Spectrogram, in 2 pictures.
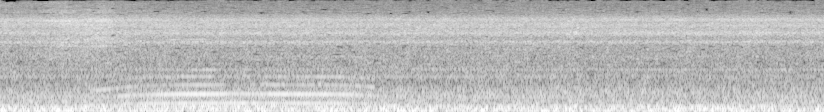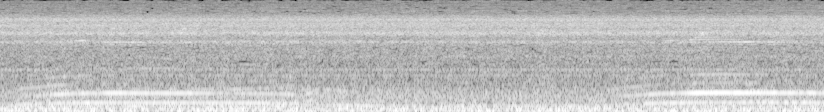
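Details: Hostile cats squaring off: three sustained, even-pitched yowls, each slightly rising at the start, separated by pauses of two to three seconds, over a persistent low hum.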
